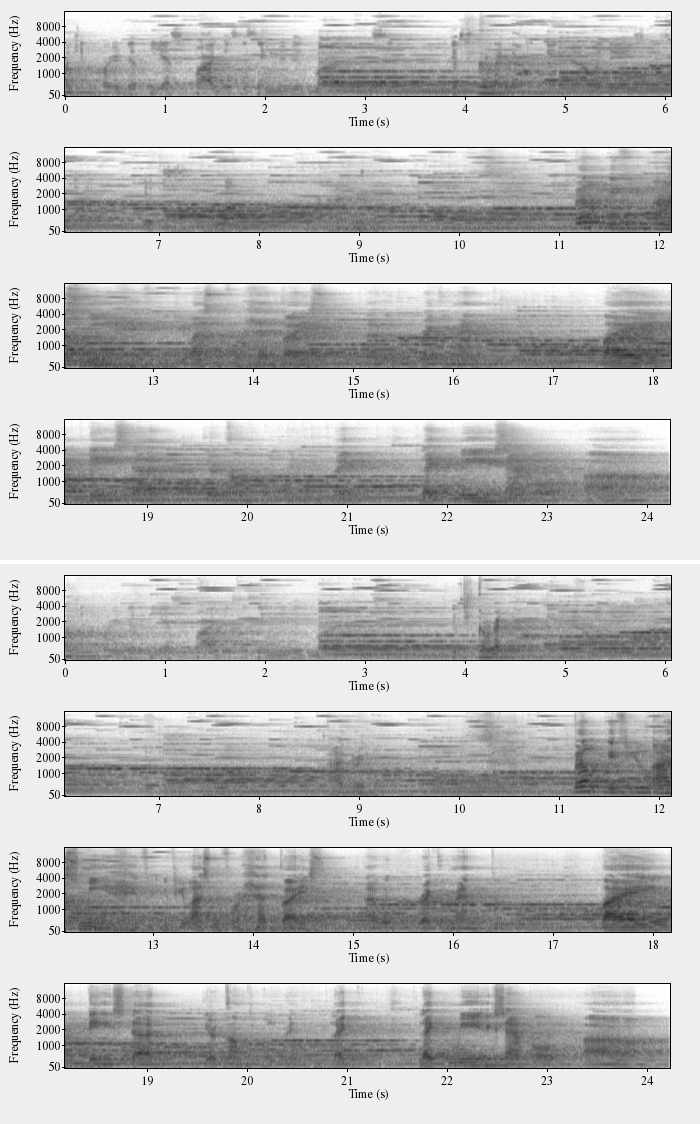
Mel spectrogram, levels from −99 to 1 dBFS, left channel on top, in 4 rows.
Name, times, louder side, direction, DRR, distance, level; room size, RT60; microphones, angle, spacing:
voice 1, 0.0-3.4 3.7-6.4 6.8-7.9 8.5-9.1 9.5-9.6, left 3 dB, 30° left, 6 dB, 0.4 m, -43 dB
sound 1, 0.6-13.5, right 5 dB, 75° right, 1.3 m, -50 dB
sound 2, 2.5-21.8, left 1 dB, 15° left, 1.8 m, -34 dB
sound 3, 6.8-23.0, equal, 5° right, 1.2 m, -50 dB
voice 2, 8.7-9.1 10.2-10.6 11.1-14.7 15.1-16.8 17.1-18.1 18.4-19.1 19.6-20.5 20.8-21.0 21.4-23.9, right 3 dB, 55° right, 5 dB, 0.6 m, -30 dB
9.2 x 7.5 x 3.8 m, 2.8 s
head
